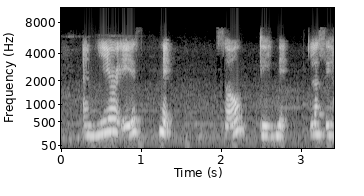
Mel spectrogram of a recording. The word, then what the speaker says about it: ဒီနှစ်: So the first alphabet is Ma. And second one is already combination of Na and It. So we pronounce Nit.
